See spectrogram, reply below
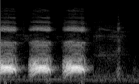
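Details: Green turaco (Tauraco persa) giving three rough, gruff, barking notes in quick, regular succession, each note about a fifth of a second long, over a quiet low background hum.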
